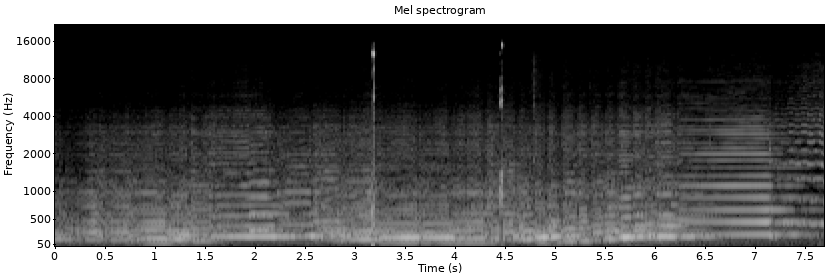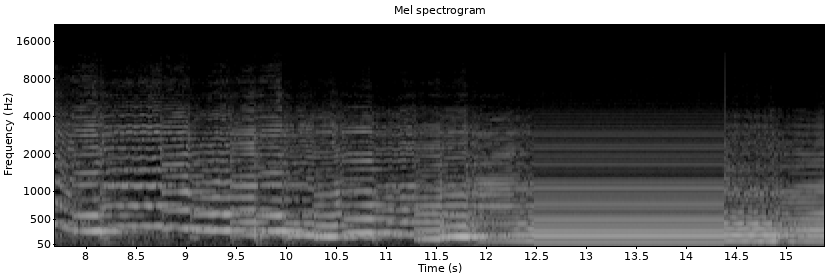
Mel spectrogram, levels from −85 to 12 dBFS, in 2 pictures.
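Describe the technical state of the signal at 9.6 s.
Nothing at 9.6 s shows a fault: the signal is intact at that point.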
